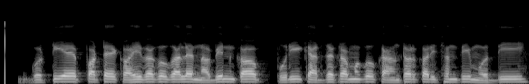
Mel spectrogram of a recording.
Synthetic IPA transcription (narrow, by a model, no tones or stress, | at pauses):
ɡoʈiepɔʈekɔɦibakuɡɔlenɔbinkɔpuɾikaɾd͡ʒɔkɾɔmɔk̬ukawɳʈɔɾkɔɾit͡ʃʰɔnt̪imod̪i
